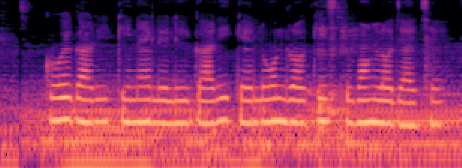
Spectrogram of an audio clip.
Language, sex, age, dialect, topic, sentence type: Maithili, female, 18-24, Angika, banking, statement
